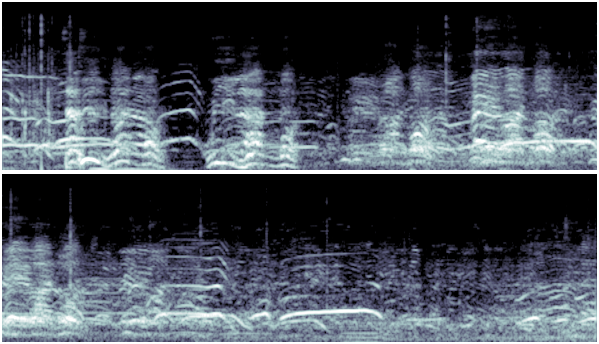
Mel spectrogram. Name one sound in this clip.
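A large group of young men and women sing together loudly outdoors.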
